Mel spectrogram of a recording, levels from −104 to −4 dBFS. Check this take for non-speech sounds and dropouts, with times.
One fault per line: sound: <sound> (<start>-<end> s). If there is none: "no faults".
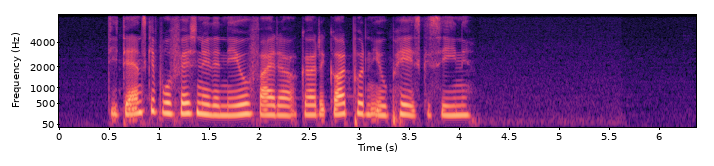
no faults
